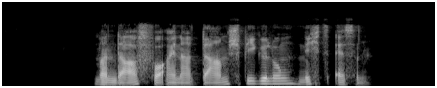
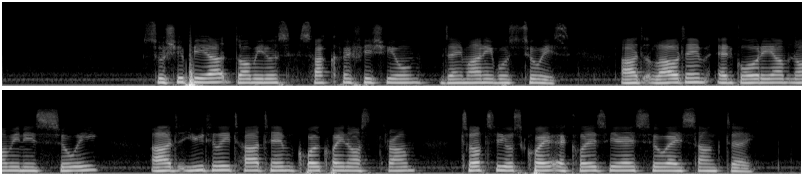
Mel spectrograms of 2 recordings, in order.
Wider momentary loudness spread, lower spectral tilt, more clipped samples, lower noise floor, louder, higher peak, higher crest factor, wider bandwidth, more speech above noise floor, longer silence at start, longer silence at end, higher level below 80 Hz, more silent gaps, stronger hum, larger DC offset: about the same, 7 LU vs 8 LU; second, -3.5 dB/octave vs -9 dB/octave; neither; first, -86 dBFS vs -52 dBFS; about the same, -20 LUFS vs -21 LUFS; about the same, -2 dBFS vs 0 dBFS; about the same, 22 dB vs 20 dB; first, 10 kHz vs 7.4 kHz; first, 65 dB vs 33 dB; second, 0.95 s vs 1.55 s; first, 0.7 s vs 0.2 s; second, -60 dBFS vs -30 dBFS; neither; neither; second, under 0.1% vs 2%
